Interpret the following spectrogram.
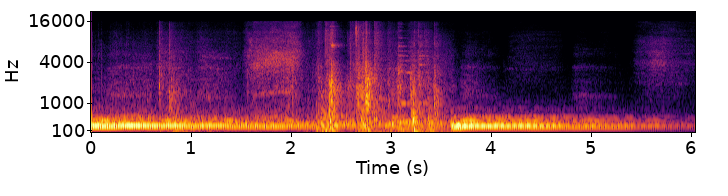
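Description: Background music: a sustained, gong-like low drone that shifts to a new note about three and a half seconds in and fades away toward the end. A few short knocks come in the middle.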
